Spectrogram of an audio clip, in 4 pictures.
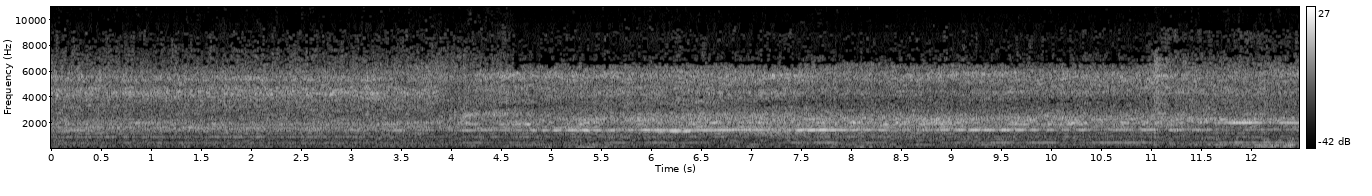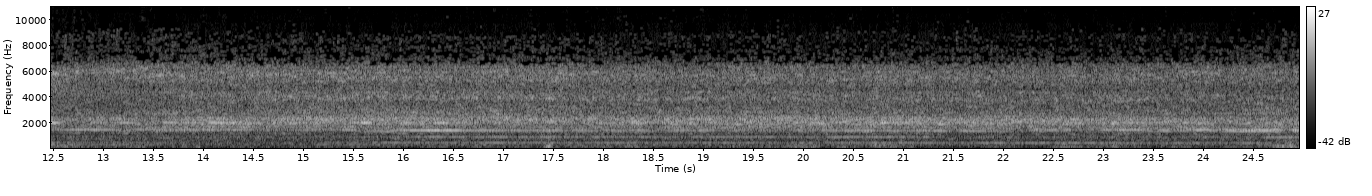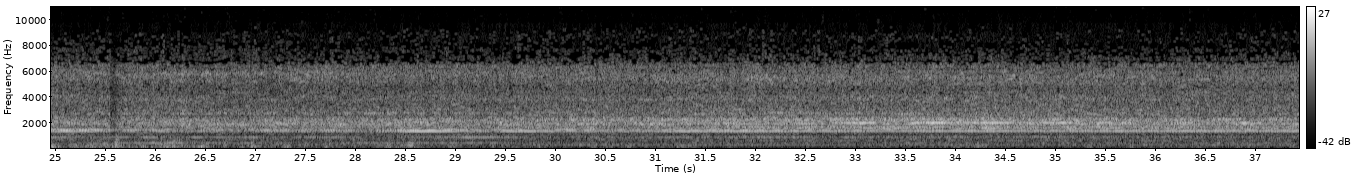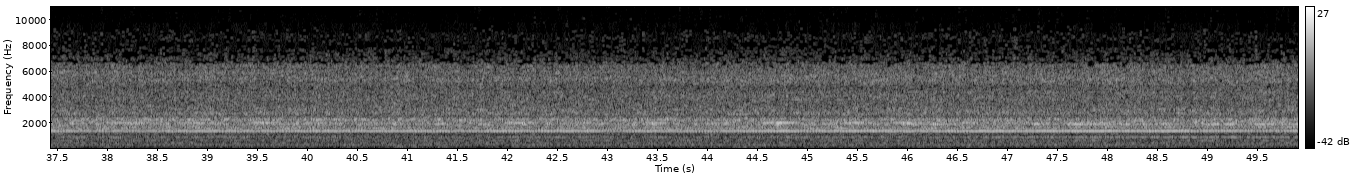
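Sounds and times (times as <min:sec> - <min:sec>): high-pressure water jet spraying: 0:00.0 - 0:20.9
mechanical drone with whine: 0:00.0 - 0:49.9.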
